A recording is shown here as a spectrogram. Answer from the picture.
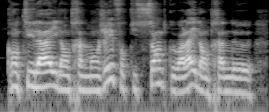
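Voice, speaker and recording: A man with a fairly high voice speaks very fast with ordinary pitch variation. The recording is very clean, with a silent background. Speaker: podcaster. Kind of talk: casual monologue. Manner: halting, many repetitions; unscripted, off the cuff.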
